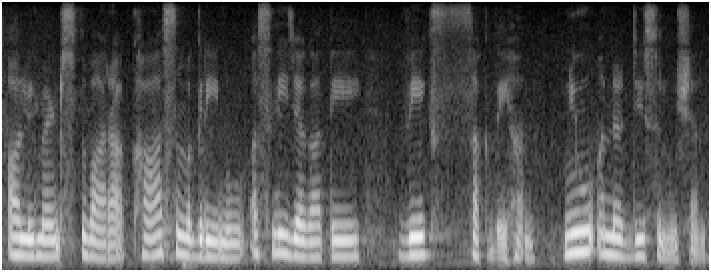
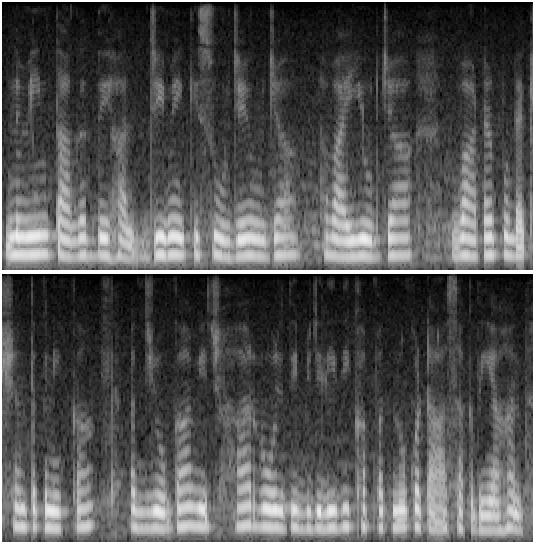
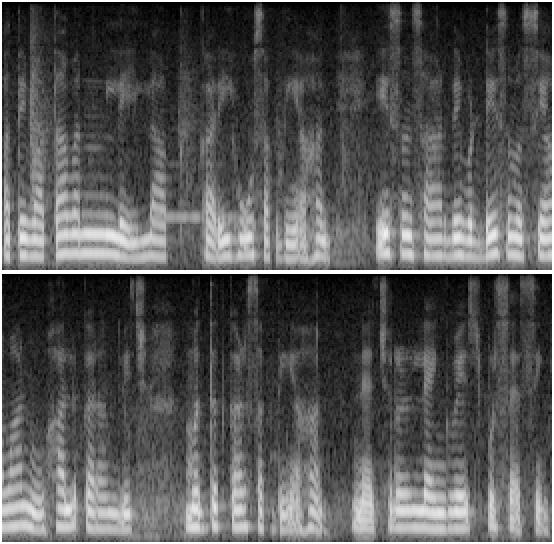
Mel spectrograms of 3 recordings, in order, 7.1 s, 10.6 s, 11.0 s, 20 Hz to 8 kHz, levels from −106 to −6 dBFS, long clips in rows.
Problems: none marked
